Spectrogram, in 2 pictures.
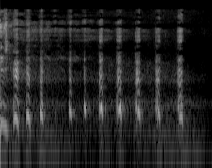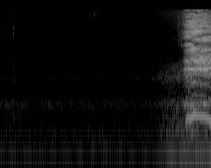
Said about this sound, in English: Okay, I feel the need to interject and let you know that, you know, I do try and edit this shit, but I'm leaving my dog snoring in the background of that last segment because it's too fucking good.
